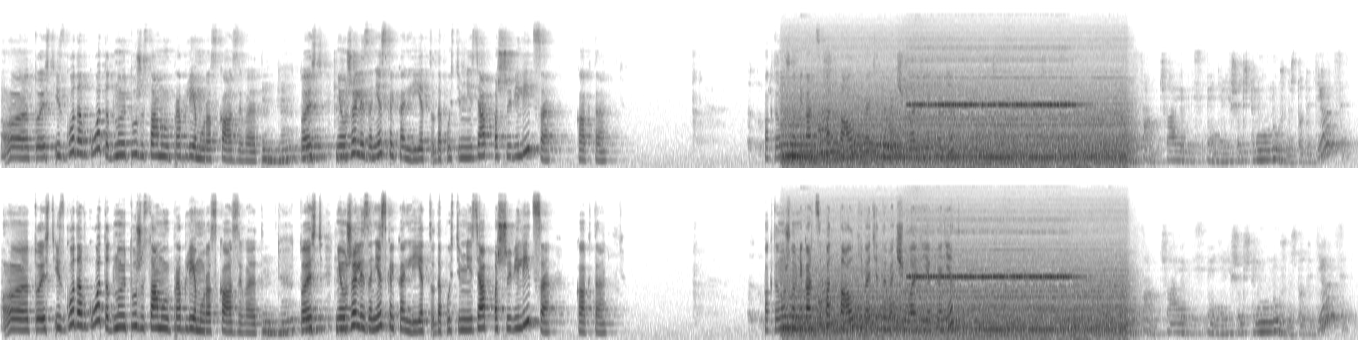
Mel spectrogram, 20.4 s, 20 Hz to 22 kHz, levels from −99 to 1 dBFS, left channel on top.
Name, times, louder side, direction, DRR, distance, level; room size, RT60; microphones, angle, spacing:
voice 1, 0.0-3.8 4.5-4.7 5.0-8.2 8.7-9.1 11.6-12.2 12.6-14.3, right 6 dB, 85° right, 15 dB, 0.6 m, -34 dB
voice 2, 3.9-5.2 11.4-12.8 14.5-20.1, right 1 dB, 70° left, 1 dB, 7.6 m, -48 dB
sound 1, 11.7-16.9, right 1 dB, 10° right, 2.5 m, -32 dB
18.5 x 17.0 x 3.1 m, 0.77 s
head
